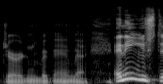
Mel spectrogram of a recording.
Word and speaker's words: Jordan: he would say it's pronounced Jordan, like the river, as if the river.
